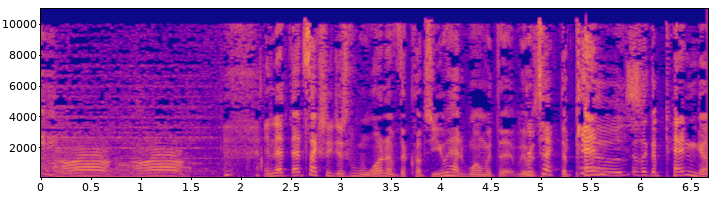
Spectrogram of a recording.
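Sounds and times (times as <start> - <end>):
cattle mooing in a news report clip: 0.0 - 1.6
speech: 2.2 - 6.6.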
